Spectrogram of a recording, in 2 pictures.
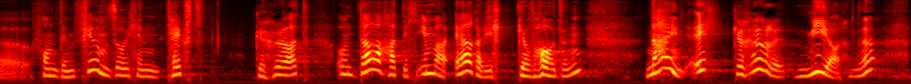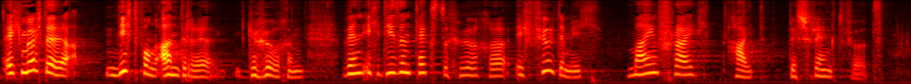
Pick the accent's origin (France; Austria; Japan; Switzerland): Japan; German is a second language; moved away as an adult; now in Germany; ich bin Japanerin. Und im Jahre 2006 durch japanische Missionsgesellschaft Antioch Mission, ich bin als Missionarin aus Japan hierher gesandt worden. Und erstmal war ich in Hamburg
